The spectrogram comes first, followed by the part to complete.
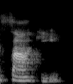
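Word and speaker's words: Psaki: white house press secretary her name is jen saki um i think it's spelled p-s-a-k-i and you know she's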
